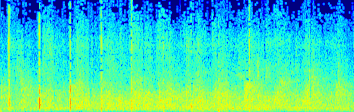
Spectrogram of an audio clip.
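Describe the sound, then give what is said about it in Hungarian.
Audience applause at a lecture programme: a steady, dense wash of many hands clapping, with a few sharp individual claps standing out at the start, holding at an even level throughout, applauding an organiser and his team. “De azt javaslom, hogy tapsoljuk meg őt és a csapatát.”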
